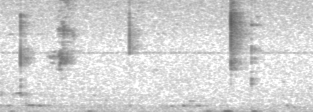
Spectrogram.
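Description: Near silence with a few faint clicks, the most noticeable a little before the end: computer mouse clicks as the presentation advances to the next slide.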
